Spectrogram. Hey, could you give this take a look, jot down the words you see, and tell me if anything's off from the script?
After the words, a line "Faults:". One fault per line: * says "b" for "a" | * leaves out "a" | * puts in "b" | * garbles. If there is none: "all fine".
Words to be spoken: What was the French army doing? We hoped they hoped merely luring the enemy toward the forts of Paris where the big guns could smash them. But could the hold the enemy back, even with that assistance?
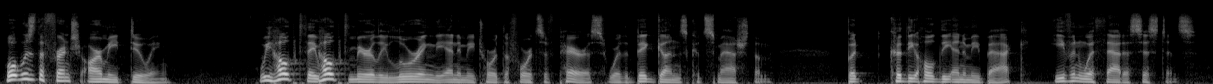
What was the French army doing? We hoped they hoped merely luring the enemy toward the forts of Paris where the big guns could smash them. But could the hold the enemy back, even with that assistance?
Faults:
all fine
